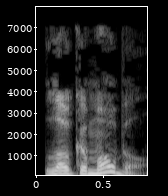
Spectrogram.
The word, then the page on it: locomobile: British English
